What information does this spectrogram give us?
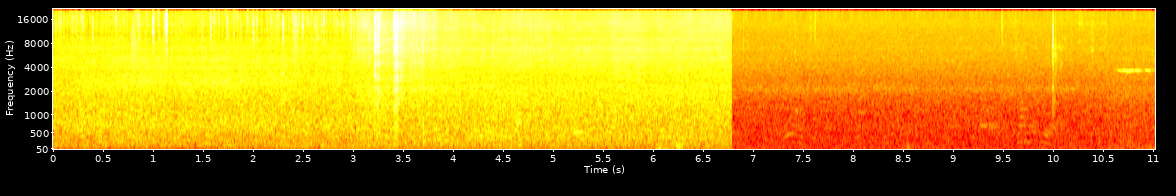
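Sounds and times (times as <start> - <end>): river rushing: 0.0 - 6.8.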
